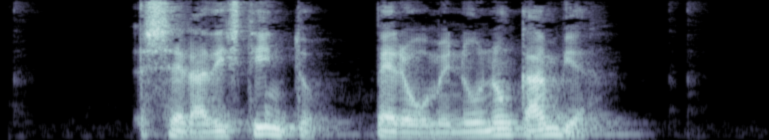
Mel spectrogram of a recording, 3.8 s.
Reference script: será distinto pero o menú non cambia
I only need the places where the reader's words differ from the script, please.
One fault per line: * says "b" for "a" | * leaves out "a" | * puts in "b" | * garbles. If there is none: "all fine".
all fine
